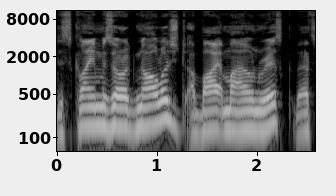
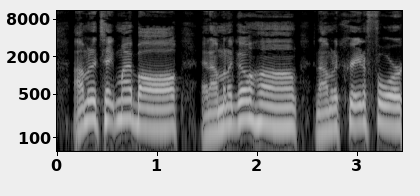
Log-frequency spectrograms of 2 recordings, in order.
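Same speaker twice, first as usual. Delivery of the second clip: normal talking voice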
